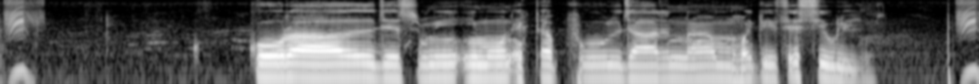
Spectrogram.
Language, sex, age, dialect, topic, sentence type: Bengali, male, 60-100, Western, agriculture, statement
